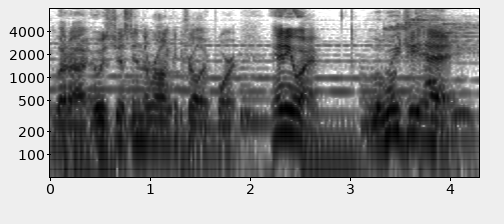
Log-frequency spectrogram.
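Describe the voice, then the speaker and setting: A man's voice: mid-range voice, quick pace, over music. A teenage boy giving casual, rambling let's-play commentary as the host of his gaming channel, swearing and exclaiming as he goes. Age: teens.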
